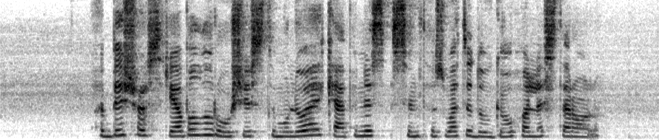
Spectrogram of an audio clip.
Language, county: Lithuanian, Vilnius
